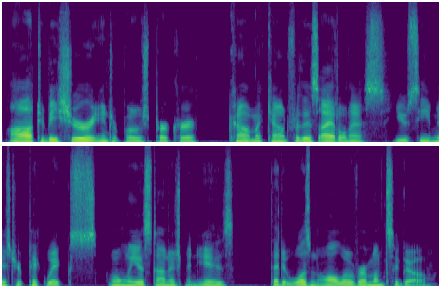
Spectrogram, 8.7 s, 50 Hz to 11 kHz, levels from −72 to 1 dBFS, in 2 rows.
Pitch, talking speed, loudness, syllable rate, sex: 130 Hz, 170 wpm, -18 LUFS, 5.1 syllables/s, male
